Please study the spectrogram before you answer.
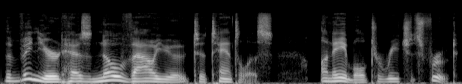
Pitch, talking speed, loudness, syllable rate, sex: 140 Hz, 155 wpm, -18 LUFS, 4.5 syllables/s, male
